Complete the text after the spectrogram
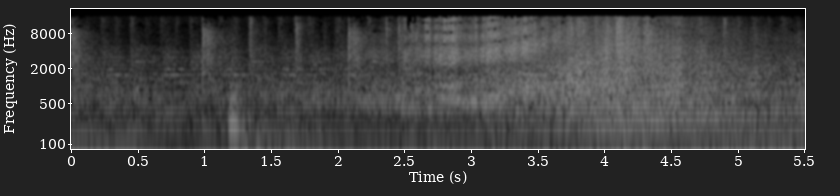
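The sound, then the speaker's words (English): Fighter jets attack a ship with explosions: a continuous loud, rumbling roar with a sharp blast early on, swelling louder toward the end. “Fighter jets came soaring from the east. They unleashed a fury at the ship.”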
